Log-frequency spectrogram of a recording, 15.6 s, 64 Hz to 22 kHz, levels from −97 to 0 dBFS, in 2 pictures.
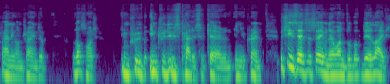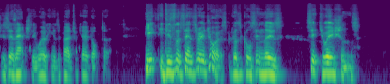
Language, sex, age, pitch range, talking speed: English, male, 60-79, 120-155 Hz, 185 wpm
